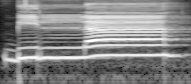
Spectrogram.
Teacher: Dari bi langsung dimasukkan atau diidghamkan ke lam berikutnya. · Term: alif lam syamsiyah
